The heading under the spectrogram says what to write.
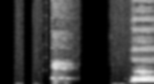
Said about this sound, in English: Dog is going crazy.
